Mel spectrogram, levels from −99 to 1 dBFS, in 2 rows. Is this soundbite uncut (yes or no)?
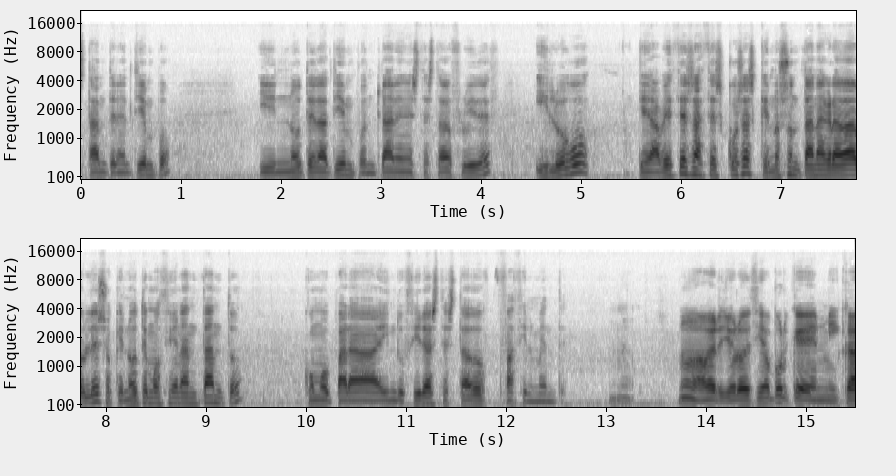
yes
